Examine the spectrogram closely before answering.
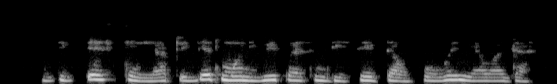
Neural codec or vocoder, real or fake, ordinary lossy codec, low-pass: none; real; none; none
